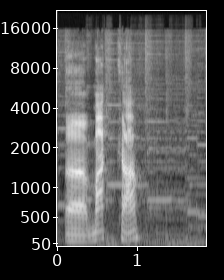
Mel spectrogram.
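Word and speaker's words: 真っ赤: Makka becomes accented on the last mora, so technically it could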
